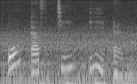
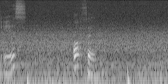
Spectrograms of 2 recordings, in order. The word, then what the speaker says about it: often: Okay, for the second word, o f t e n, the correct pronunciation is often. Often. This word does not strictly follow its written form.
